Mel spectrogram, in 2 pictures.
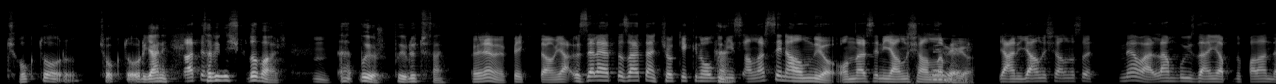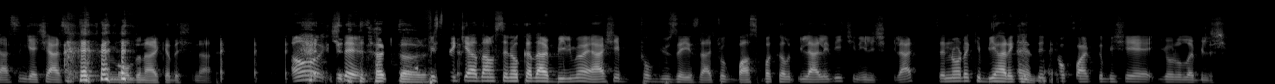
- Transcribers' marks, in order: laugh; laughing while speaking: "Çok doğru"; tapping
- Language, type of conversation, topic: Turkish, unstructured, Başkalarının seni yanlış anlamasından korkuyor musun?
- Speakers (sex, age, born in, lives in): male, 30-34, Turkey, Poland; male, 35-39, Turkey, Greece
